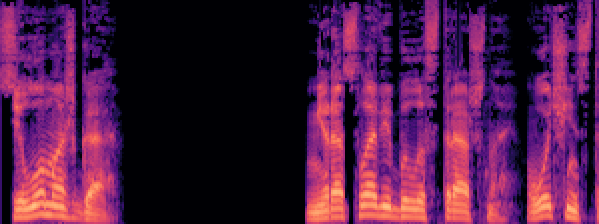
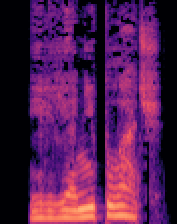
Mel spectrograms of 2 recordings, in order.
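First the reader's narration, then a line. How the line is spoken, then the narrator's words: Whispered. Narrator (Russian): шептала Мирослава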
